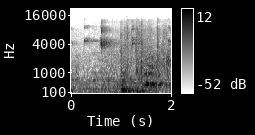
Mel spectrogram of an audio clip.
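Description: Basketball game sounds on a hardwood gym floor: short high sneaker squeaks in the first half second, a ball thud about a second in, and crowd voices.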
